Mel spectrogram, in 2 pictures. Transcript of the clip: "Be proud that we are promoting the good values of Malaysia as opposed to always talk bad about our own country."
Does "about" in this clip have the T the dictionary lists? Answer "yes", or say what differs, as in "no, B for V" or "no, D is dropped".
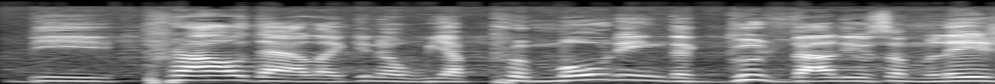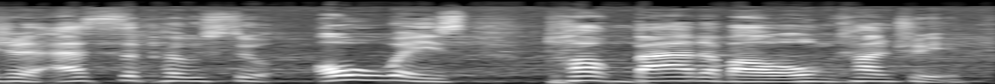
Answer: no, T is dropped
